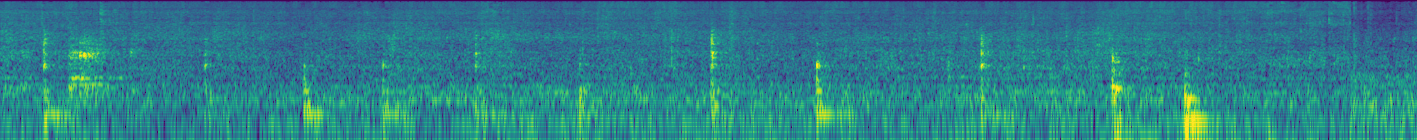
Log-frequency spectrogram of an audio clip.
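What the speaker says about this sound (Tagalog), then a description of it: "Igisa po natin mabuti para hindi malansa." Upo gourd sautéing in a pan with alamang shrimp paste gives a constant close sizzle, broken by regular clicks and scrapes of a stirring spatula, with no talking.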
